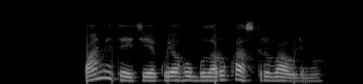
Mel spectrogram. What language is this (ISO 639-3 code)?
bel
